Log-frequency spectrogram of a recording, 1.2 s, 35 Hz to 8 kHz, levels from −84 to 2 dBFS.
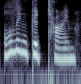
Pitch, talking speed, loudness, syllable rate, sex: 230 Hz, 195 wpm, -18 LUFS, 3.7 syllables/s, female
